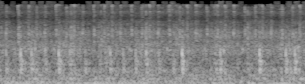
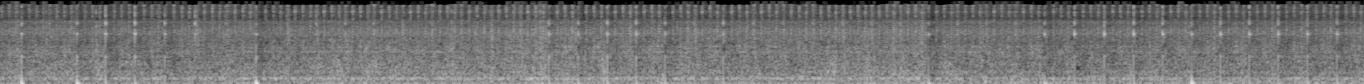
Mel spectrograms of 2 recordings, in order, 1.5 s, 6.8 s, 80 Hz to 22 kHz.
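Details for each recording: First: 2015 Hyundai Accent four-cylinder petrol, no fault codes: rough, lumpy idle stumbling about five times a second, single-cylinder misfire traced to cylinder 3 with scanner and test lamp. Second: 2015 Hyundai Accent petrol that misfired with no stored codes: after a repaired part is refitted, the engine idles steadily and evenly with no misfire stumble, only faint light ticking.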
